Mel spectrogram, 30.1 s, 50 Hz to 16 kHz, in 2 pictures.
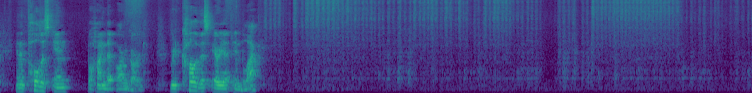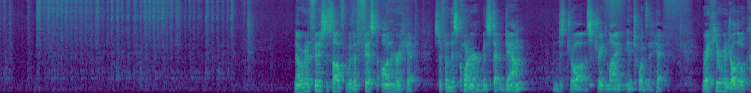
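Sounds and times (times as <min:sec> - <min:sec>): marker scrubbing on paper: 0:02.4 - 0:02.9, 0:04.4 - 0:19.8.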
